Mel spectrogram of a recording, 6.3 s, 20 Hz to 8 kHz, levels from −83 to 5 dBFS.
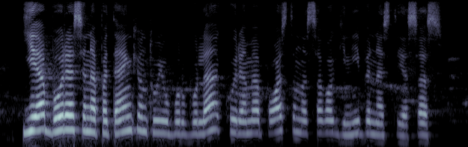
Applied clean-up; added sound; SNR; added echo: none; none; none; none.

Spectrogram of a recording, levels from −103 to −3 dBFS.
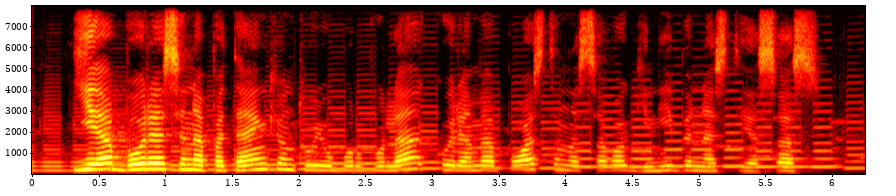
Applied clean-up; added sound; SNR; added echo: none; Wind instrument, woodwind instrument; 17 dB; none.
